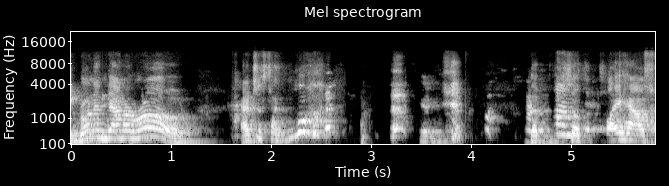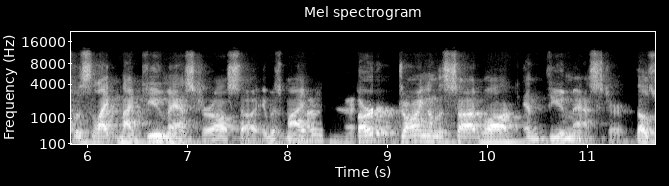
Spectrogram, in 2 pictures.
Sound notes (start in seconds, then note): 4.6 all laughing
